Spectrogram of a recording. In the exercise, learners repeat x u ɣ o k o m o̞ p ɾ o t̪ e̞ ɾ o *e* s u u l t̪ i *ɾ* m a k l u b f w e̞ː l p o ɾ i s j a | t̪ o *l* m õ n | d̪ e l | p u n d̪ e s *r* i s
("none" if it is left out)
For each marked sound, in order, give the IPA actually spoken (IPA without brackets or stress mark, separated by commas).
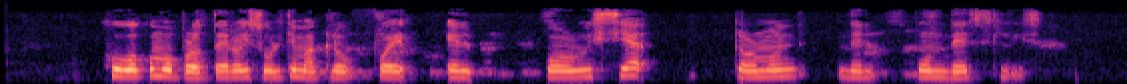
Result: i, none, ɾ, l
